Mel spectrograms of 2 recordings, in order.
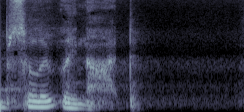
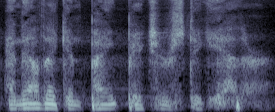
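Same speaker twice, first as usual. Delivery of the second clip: hushed, softer whisper; 7 semitones lower, 5 dB quieter than usual. Retold or imitated. Young lady sharing her insight, hushed whisper. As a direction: let it fall to a whisper.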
